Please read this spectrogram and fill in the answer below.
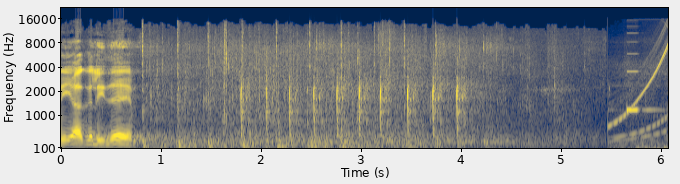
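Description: A man's speech ends under a second in, leaving a news-bulletin music bed: a soft haze with a steady ticking, about four ticks a second, slowly fading. About five and a half seconds in, a rising whoosh starts the channel's ident music.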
